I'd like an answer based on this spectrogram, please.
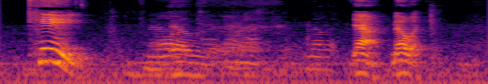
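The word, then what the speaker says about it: מֶלֶךְ: But see, that Shabba is also what? Silent. That Shabba is silent. And how about, so there's two syllables, right? Two syllables. How about blessed? Baruch. And now the Shabba at the end of that is silent. But it connects those two, so it's only two syllables.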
